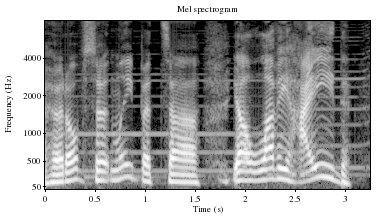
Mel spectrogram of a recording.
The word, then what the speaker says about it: heid: Head is hide. – H-E-I-D, they spell it. Haid. Yeah. – Haid.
